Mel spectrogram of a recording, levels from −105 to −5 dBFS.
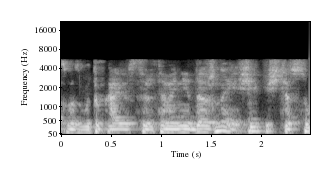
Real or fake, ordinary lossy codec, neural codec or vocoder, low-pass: real; AAC, 32 kbps; none; 5.4 kHz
